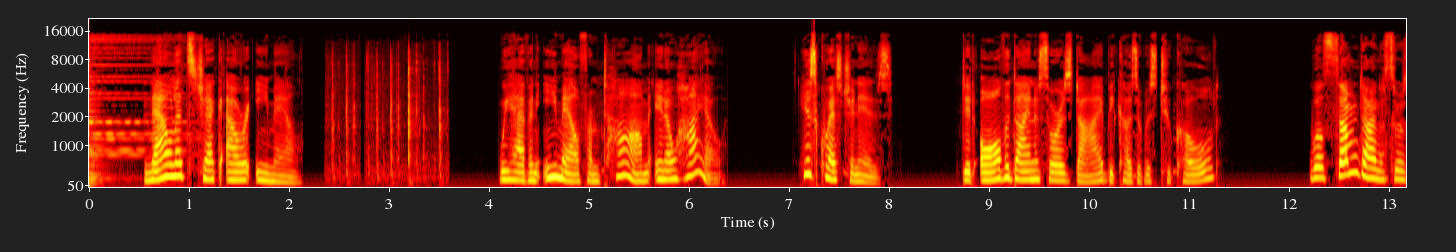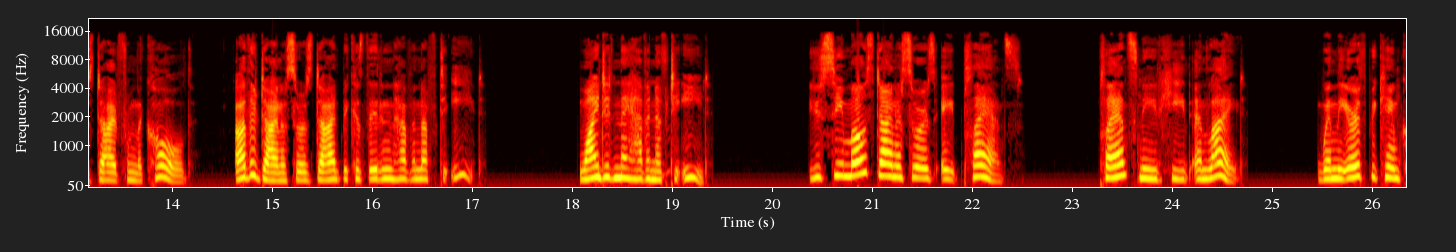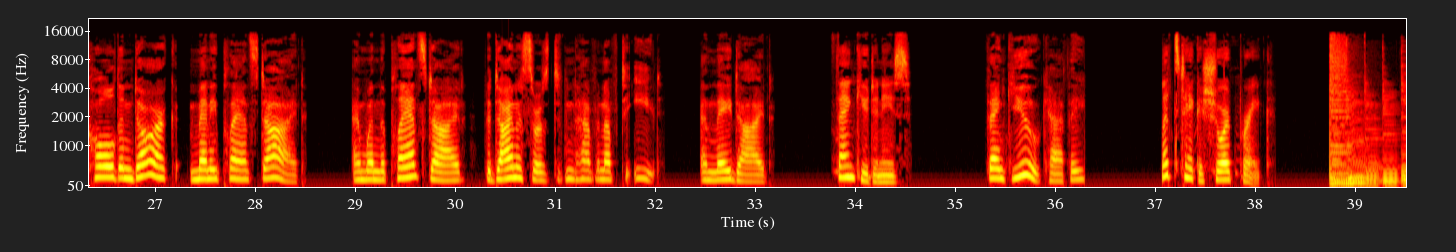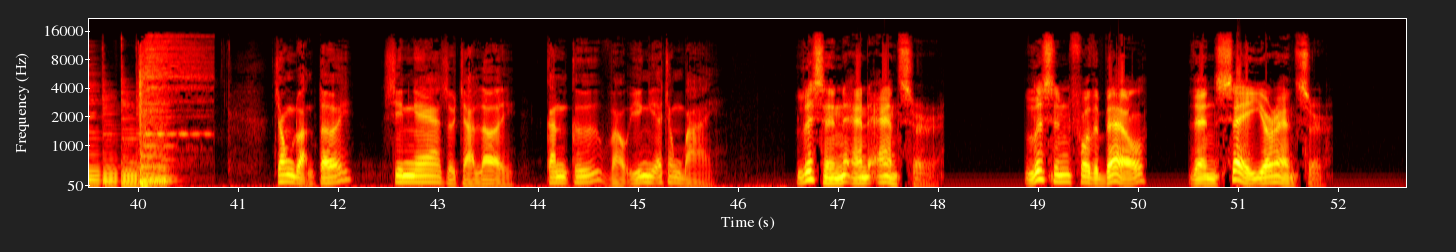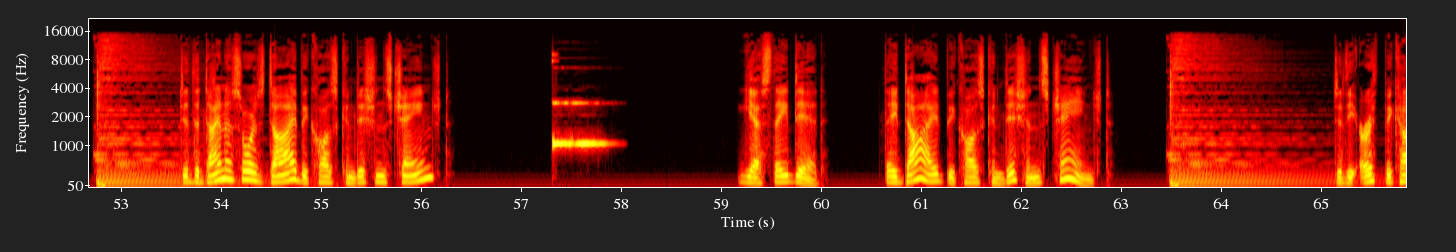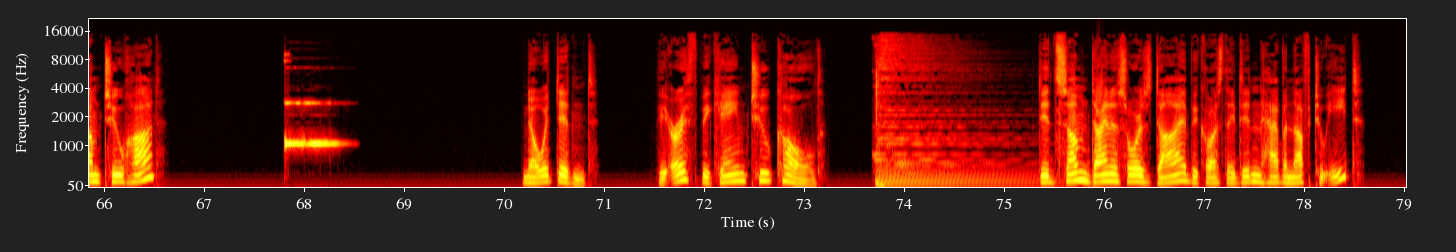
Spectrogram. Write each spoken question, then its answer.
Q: Did the dinosaurs die because conditions changed?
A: Yes, they did. They died because conditions changed.

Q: Did some dinosaurs die because they didn't have enough to eat?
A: Yes, they did. Some dinosaurs didn't have enough plants to eat, so they died.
